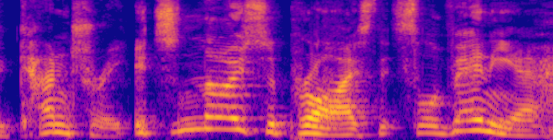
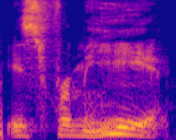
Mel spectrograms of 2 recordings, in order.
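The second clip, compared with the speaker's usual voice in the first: ordinary talk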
